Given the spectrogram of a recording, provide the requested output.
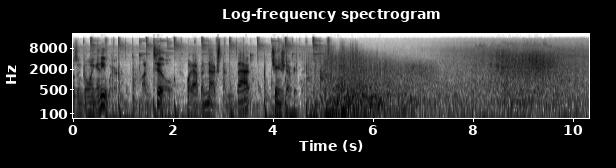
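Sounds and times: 
speech: 0.0s - 5.2s
deep rolling thunder from an intense storm: 4.6s - 10.3s
steady storm noise: 4.8s - 10.3s.

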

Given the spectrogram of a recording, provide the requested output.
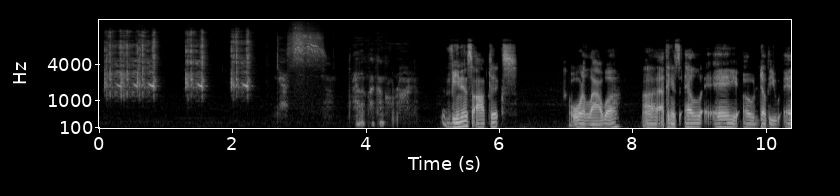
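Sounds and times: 
mechanical camera shutter clicks: 0.0s - 2.4s
speech: 3.8s - 6.3s, 7.0s - 10.3s.

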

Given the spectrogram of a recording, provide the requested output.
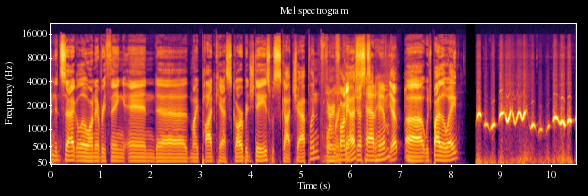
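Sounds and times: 
speech: 0.0s - 8.8s
person whistling a wavering warbling tune: 8.5s - 10.4s.

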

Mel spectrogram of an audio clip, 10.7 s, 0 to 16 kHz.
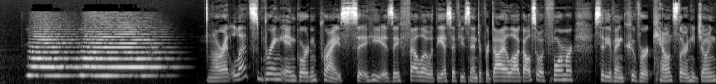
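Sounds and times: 
new SkyTrain car horn blaring: 0.3s - 3.0s
speech: 3.2s - 10.7s.

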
